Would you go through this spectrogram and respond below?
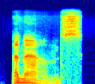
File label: "announce", British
